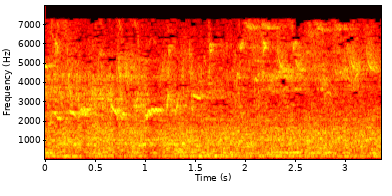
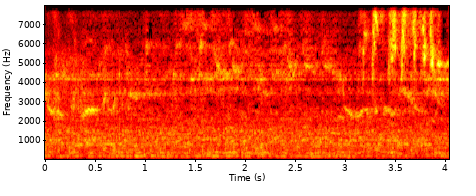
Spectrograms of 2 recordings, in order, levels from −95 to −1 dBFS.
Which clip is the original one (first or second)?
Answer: first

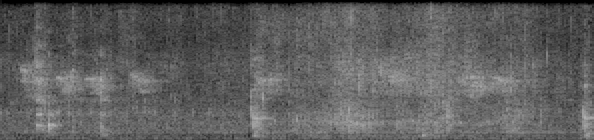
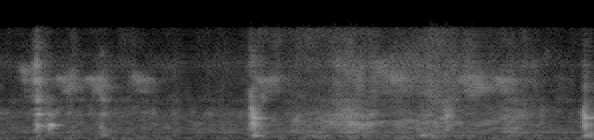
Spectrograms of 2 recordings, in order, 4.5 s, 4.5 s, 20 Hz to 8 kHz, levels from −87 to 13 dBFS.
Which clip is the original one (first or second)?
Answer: first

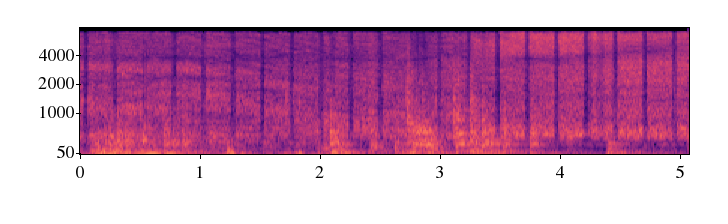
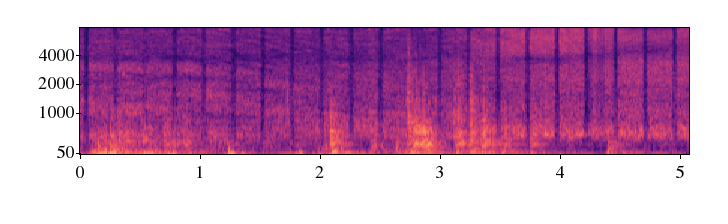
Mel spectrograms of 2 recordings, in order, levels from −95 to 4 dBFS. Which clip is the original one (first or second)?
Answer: first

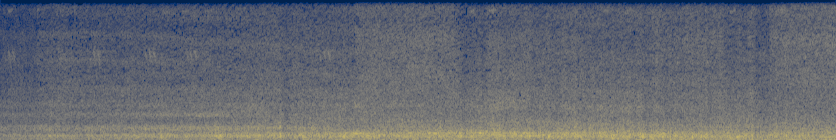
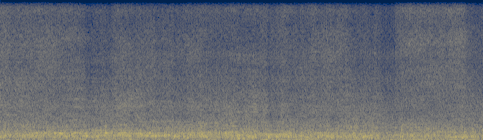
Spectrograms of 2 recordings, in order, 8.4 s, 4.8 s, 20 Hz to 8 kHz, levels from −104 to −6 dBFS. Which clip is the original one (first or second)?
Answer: first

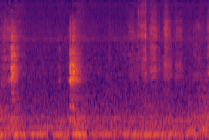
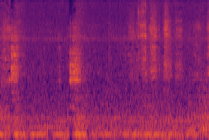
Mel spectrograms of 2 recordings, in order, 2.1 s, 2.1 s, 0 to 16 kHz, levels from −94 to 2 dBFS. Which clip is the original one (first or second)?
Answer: second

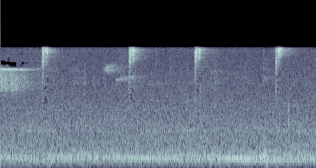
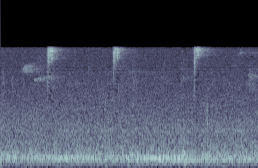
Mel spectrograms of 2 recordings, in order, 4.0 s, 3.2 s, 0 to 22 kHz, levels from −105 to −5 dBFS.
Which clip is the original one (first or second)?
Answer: first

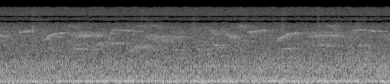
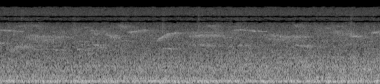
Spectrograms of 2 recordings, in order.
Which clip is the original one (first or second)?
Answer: first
